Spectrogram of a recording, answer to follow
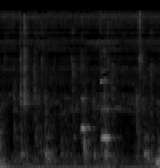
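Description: Mechanical wall clock ticking in a quiet room, faint and even, under a low steady hum.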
